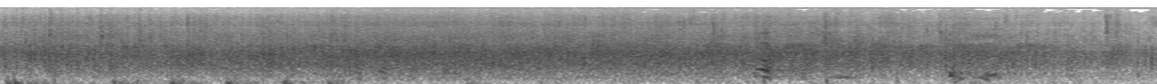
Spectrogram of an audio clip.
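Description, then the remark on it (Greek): Steady, dense applause from a concert audience for the band's drummer as he is introduced, a loud continuous wash of clapping with a few brief voices or whistles rising out of it near the end. “Δώσετε ένα χειροκρότημα, είναι γίγαντας.”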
